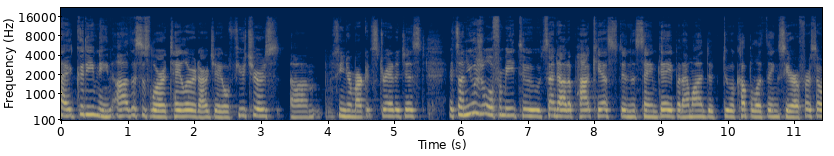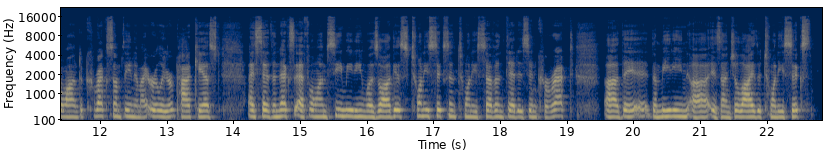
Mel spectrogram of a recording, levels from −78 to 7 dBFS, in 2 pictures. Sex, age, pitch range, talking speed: female, 60-79, 200-220 Hz, 190 wpm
